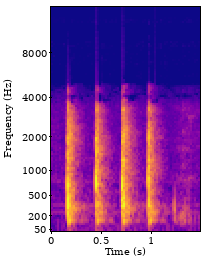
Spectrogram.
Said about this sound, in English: Is that you telling me you can hear me? Okay, I'm going to take the banging as a yes.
